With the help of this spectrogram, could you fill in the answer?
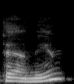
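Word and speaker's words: טעמים: So when the light goes in, it's called te'amim. Te'amim. This is the light going in. And the light that enters, te'amim. Te'amim. Yeah, they spell it ta'amim in English, but.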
